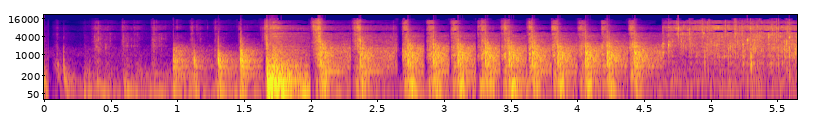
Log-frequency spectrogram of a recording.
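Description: A knife chops rapidly on a wooden board.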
